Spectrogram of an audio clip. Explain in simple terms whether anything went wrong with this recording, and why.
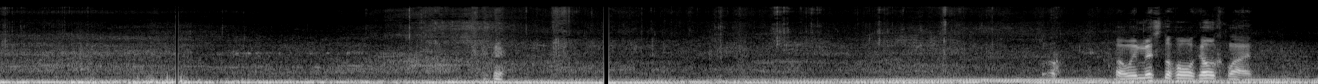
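The sound drops to brief silence at 1.76–1.79 s (about 28 ms) and 6.04–6.09 s (about 53 ms), then resumes: a likely Bluetooth stall, where delayed wireless packets let the headphones' buffer run empty.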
